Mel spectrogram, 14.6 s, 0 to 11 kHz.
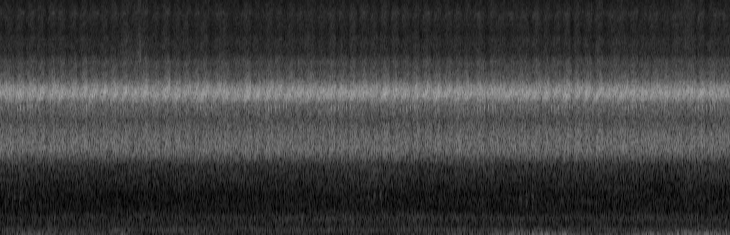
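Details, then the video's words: A large frog chorus recorded at midnight in rice paddies around Nagaoka, Niigata, Japan, on a Zoom H4n; overlapping croaking voices sustain a constant, rhythmic, rattling trill for the whole stretch, with only a low distant hum behind. "The frog sound at mid night (環境,自然音 -深夜のカエル大合唱-)"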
